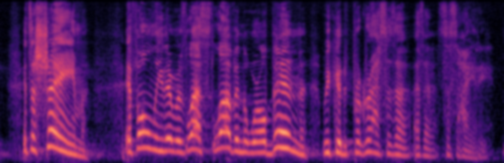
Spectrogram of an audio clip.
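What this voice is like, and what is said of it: Put-on unidentifiable accent. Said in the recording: “I don't know what accent that was either.”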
